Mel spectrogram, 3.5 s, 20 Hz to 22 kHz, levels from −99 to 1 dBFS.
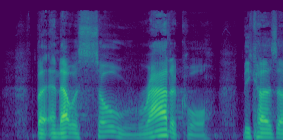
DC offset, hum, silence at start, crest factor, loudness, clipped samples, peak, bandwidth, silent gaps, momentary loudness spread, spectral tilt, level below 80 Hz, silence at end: under 0.1%; none; 0.45 s; 24 dB; -31 LUFS; under 0.1%; -8 dBFS; 16 kHz; none; 19 LU; -4.5 dB/octave; -76 dBFS; 0 s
